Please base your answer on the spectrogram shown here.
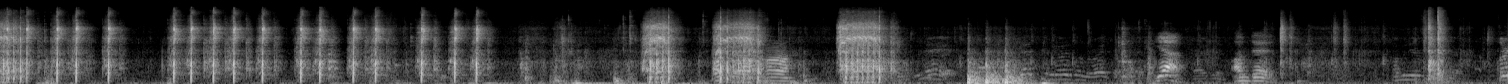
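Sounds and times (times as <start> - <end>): airsoft rifle shots: 0.0 - 5.0, 6.4 - 7.8, 8.4 - 9.1.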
